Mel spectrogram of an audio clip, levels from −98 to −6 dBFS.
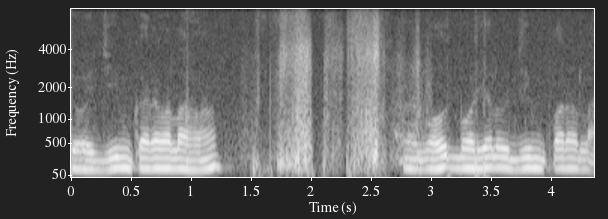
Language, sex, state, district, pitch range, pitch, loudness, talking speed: Bhojpuri, male, Bihar, Muzaffarpur, 125-135 Hz, 130 Hz, -18 LUFS, 150 wpm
